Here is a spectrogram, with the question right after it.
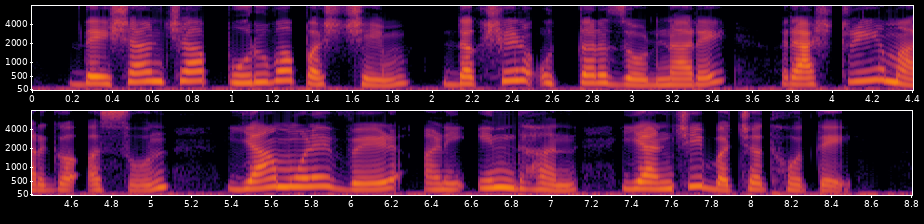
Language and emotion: Marathi, neutral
